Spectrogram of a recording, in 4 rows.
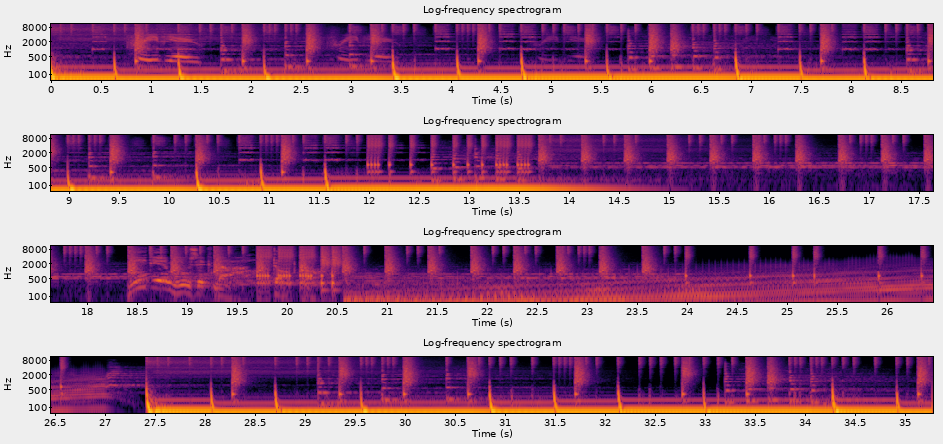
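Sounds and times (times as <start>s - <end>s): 
minimal trap loop: 0.0s - 26.8s, 27.4s - 35.2s.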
